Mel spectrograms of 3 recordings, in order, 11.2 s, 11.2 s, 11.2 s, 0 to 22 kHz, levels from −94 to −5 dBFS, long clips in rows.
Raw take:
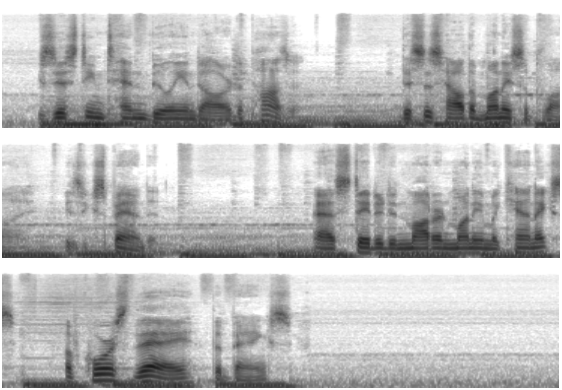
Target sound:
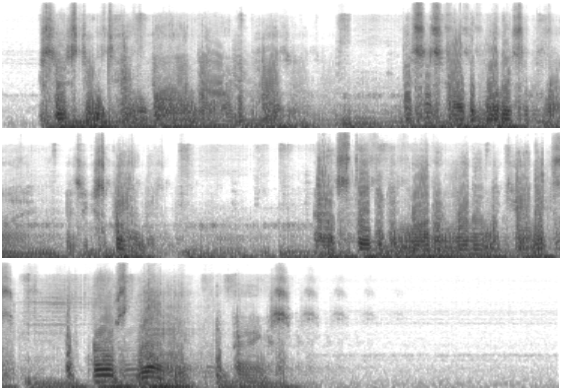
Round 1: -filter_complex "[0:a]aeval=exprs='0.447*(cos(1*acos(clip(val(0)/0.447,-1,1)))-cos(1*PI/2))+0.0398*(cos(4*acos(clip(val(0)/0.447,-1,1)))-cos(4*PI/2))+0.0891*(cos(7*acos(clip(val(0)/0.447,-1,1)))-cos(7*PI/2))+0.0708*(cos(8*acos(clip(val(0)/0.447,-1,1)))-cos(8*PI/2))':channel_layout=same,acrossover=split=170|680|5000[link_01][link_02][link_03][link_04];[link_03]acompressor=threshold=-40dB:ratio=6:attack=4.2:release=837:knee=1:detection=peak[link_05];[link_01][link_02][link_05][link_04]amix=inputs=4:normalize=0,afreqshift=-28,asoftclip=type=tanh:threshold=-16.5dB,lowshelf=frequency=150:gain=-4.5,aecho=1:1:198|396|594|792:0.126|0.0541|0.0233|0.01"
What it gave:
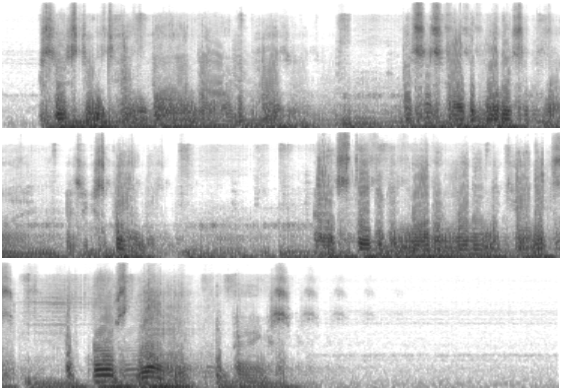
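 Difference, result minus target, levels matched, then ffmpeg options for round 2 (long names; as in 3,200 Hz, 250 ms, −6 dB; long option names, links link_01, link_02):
downward compressor: peak gain reduction +8 dB
-filter_complex "[0:a]aeval=exprs='0.447*(cos(1*acos(clip(val(0)/0.447,-1,1)))-cos(1*PI/2))+0.0398*(cos(4*acos(clip(val(0)/0.447,-1,1)))-cos(4*PI/2))+0.0891*(cos(7*acos(clip(val(0)/0.447,-1,1)))-cos(7*PI/2))+0.0708*(cos(8*acos(clip(val(0)/0.447,-1,1)))-cos(8*PI/2))':channel_layout=same,acrossover=split=170|680|5000[link_01][link_02][link_03][link_04];[link_03]acompressor=threshold=-30.5dB:ratio=6:attack=4.2:release=837:knee=1:detection=peak[link_05];[link_01][link_02][link_05][link_04]amix=inputs=4:normalize=0,afreqshift=-28,asoftclip=type=tanh:threshold=-16.5dB,lowshelf=frequency=150:gain=-4.5,aecho=1:1:198|396|594|792:0.126|0.0541|0.0233|0.01"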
